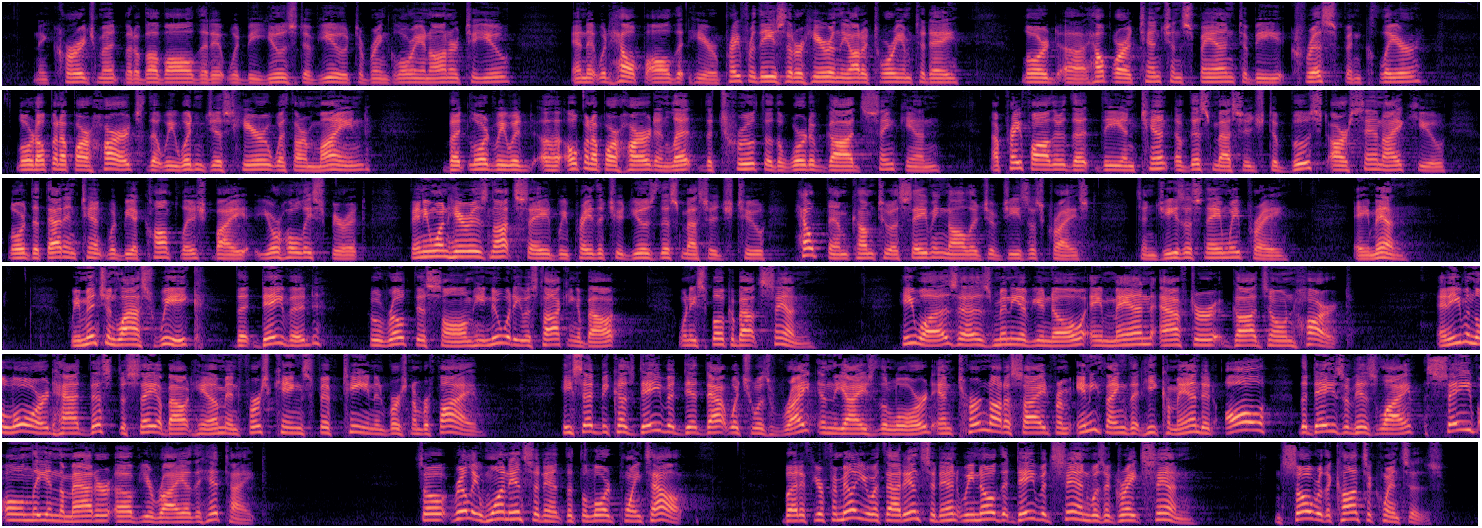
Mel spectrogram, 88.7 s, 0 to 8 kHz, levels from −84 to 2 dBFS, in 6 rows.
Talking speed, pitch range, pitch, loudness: 175 wpm, 150-195 Hz, 170 Hz, -20 LUFS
